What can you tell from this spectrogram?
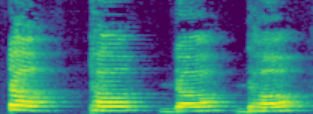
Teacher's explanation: अब ऊपर जाकर के पीछे वाले हिस्से से टच होगी मूर्धा से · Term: मूर्धा ग्रुप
